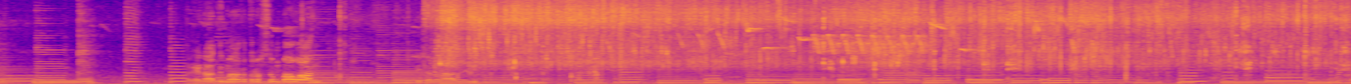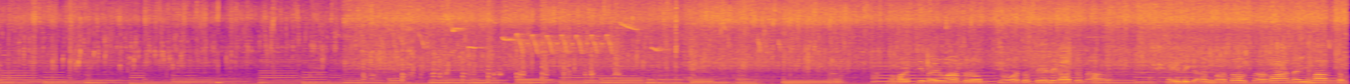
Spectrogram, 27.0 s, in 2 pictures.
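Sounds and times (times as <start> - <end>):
background music melody: 0.0 - 27.0
garlic sizzling in hot oil: 4.3 - 27.0
metal spoon stirring in wok: 8.2 - 15.4.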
